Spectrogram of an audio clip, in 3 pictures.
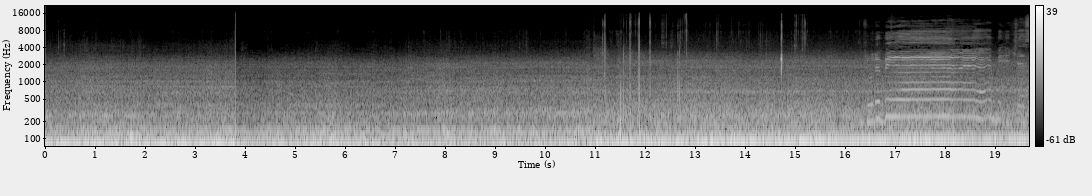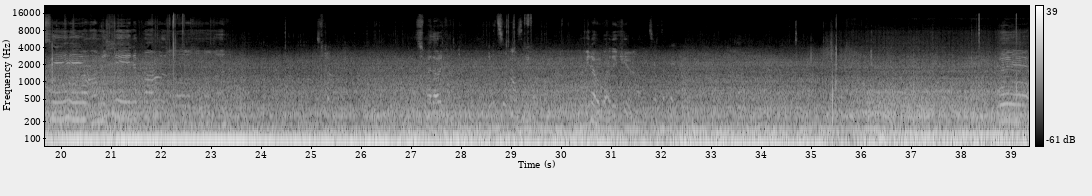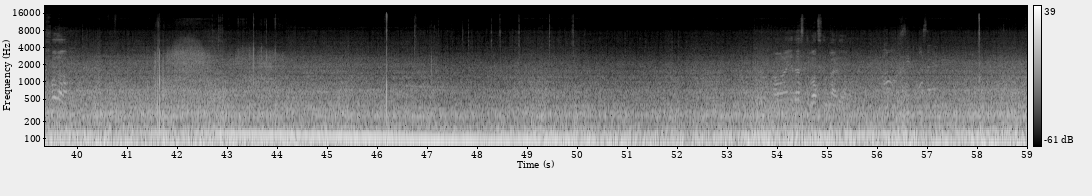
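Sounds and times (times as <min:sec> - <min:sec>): car engine and tyre rumble: 0:00.0 - 0:59.0.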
